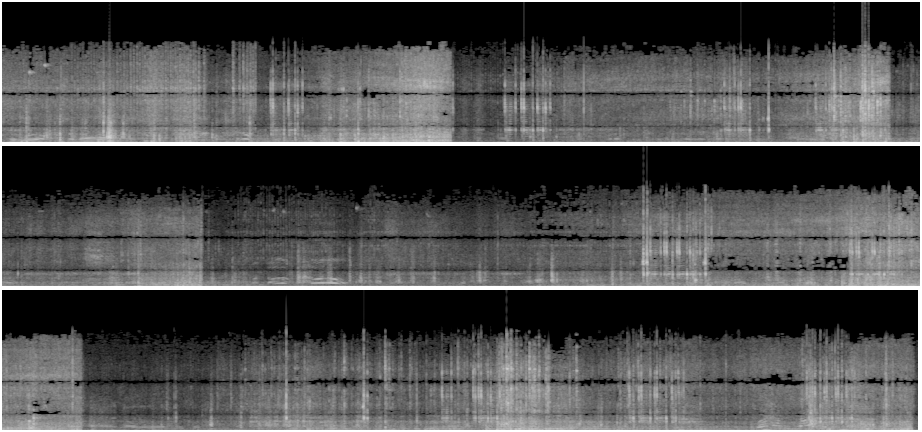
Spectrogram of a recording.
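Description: Bicycle tyres crunch and skid over loose dirt.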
